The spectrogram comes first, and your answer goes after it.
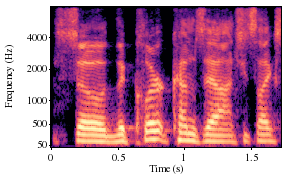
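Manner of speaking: ordinary delivery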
